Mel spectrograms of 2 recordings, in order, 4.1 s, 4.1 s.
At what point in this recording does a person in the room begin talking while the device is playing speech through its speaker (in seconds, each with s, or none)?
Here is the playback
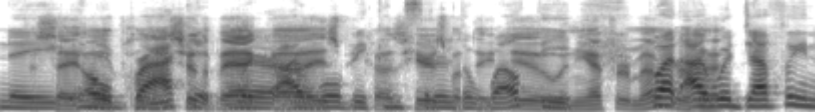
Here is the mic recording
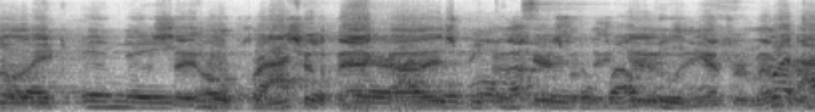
2.3 s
